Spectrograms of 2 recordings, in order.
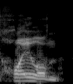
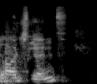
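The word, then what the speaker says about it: Højlund: You don't pronounce the D. It's Hoyland. – Okay. – We'll be calling him Hodgland until he's scored.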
